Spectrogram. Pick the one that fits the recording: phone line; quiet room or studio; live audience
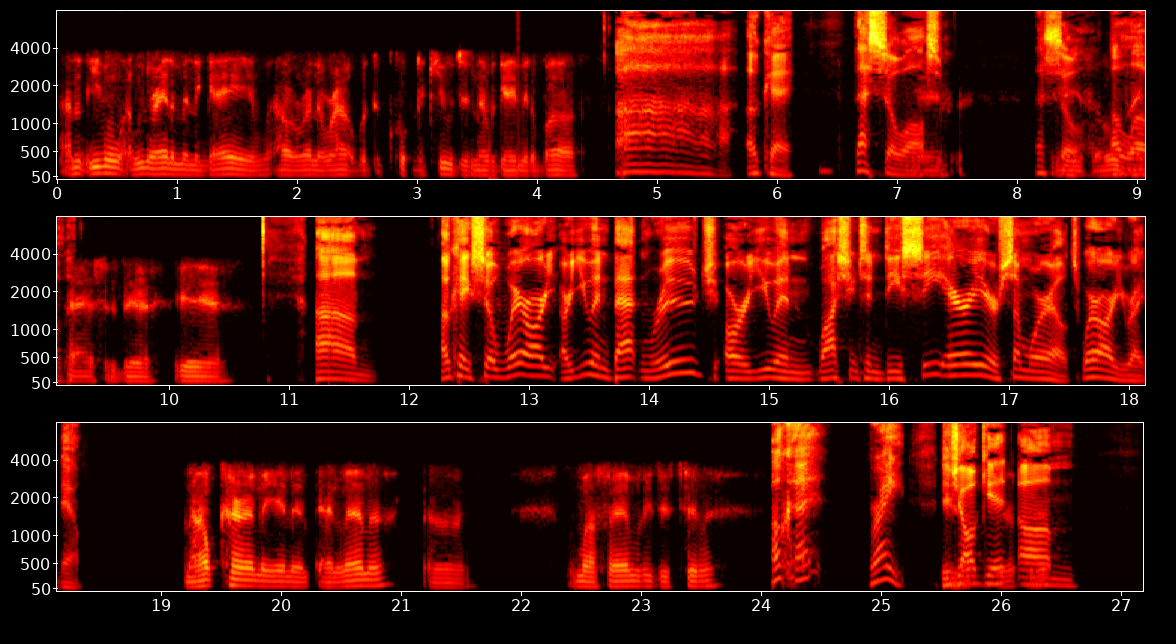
phone line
